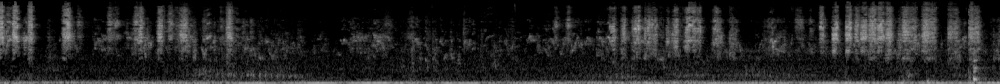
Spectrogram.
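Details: Budgies singing and playing in an aviary: loud bursts of rasping squawks and chirps from several birds, pausing and resuming in waves, with a continuous low hum beneath.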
